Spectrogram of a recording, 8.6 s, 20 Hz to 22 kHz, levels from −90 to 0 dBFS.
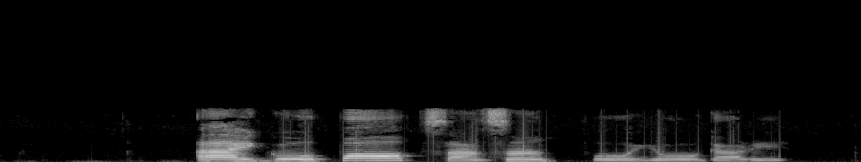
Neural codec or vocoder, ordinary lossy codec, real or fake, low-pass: none; AAC, 32 kbps; real; 7.2 kHz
